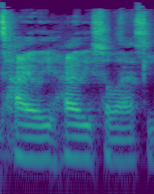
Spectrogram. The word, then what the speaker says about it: Haile Selassie: Haile Selassie? Haile Selassie? – I think it's Haile Selassie, yeah.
